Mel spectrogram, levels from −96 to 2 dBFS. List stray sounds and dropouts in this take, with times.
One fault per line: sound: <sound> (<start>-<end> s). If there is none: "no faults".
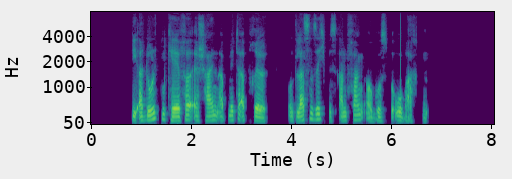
no faults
